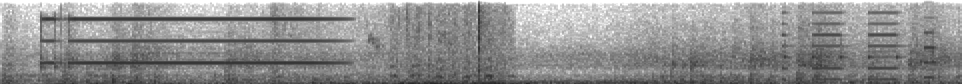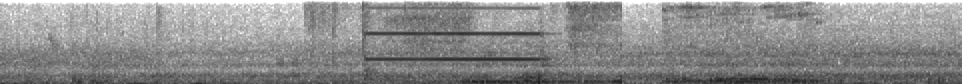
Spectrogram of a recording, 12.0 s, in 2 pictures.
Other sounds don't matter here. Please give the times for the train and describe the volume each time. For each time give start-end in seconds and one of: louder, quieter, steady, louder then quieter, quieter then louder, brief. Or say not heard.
0.0-11.9 louder.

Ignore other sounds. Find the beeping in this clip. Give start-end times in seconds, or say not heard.
0.2-2.2, 4.8-5.9, 8.2-9.5.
